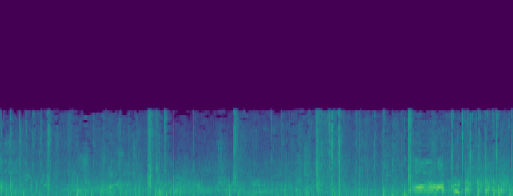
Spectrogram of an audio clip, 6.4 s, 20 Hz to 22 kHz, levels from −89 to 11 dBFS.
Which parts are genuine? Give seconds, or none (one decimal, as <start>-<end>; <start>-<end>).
0.0-0.8; 4.3-6.4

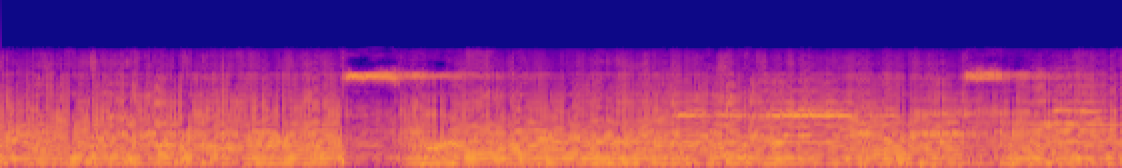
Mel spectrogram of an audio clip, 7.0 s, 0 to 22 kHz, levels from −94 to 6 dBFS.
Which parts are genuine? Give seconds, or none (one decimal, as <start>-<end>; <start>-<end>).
none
